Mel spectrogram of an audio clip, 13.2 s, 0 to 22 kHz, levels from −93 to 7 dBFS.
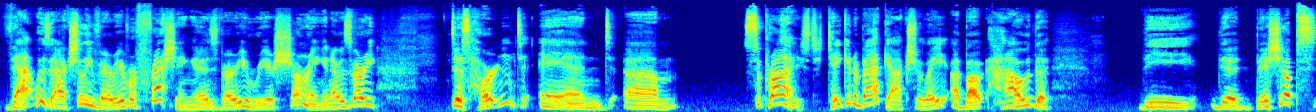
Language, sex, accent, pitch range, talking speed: English, male, American, 180-235 Hz, 120 wpm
